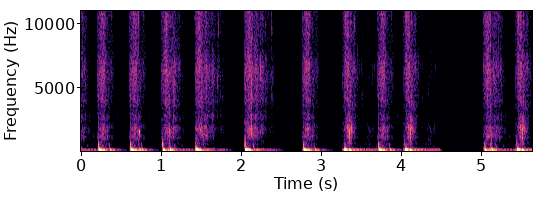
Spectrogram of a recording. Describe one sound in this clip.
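Footsteps thud on grass and dirt in a quick, steady rhythm.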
